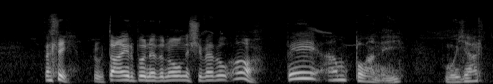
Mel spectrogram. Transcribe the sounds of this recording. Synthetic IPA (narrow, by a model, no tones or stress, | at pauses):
vɛɬirɨwdajrbənɛðənoːlˠnɛʃivɛðʊlˠɔ | b̥eːamb̥lˠani | mʊjar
